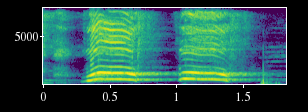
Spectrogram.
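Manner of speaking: high, loud alarm shout; full-voiced false alarm; crying wolf. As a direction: yell it out high to rouse everyone. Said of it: "So he goes".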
